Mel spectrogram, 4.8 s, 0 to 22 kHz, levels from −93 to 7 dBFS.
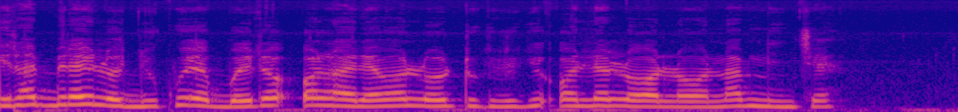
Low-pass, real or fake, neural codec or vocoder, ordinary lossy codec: none; fake; vocoder, 44.1 kHz, 128 mel bands every 512 samples, BigVGAN v2; none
